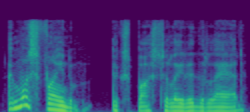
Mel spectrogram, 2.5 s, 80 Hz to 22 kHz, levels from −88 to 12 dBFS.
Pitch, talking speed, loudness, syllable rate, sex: 130 Hz, 165 wpm, -17 LUFS, 5.1 syllables/s, male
